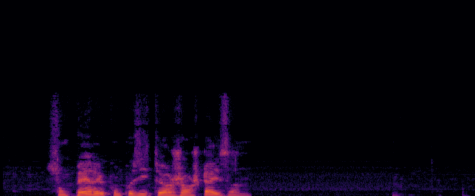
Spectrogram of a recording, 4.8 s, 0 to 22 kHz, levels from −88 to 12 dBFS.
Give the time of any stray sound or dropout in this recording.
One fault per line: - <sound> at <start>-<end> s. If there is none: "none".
none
